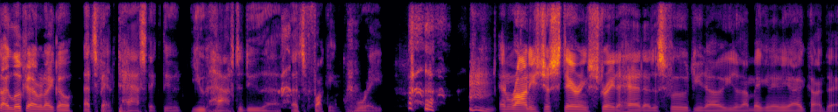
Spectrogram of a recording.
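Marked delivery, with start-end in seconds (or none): 1.0-4.8 deadpan. Retold or imitated. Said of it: "with a straight face".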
